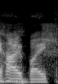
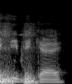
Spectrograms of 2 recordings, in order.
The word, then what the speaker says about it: Hibike: I want to say it incorrectly, but I'll say it correctly for the. high. I won't say high bike. I'll say Hibike.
